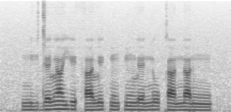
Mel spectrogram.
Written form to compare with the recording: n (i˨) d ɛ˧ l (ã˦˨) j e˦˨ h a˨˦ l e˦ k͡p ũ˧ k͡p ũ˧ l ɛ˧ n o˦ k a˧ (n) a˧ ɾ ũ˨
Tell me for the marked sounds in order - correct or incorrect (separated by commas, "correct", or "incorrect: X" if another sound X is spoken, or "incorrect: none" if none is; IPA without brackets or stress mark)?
correct, incorrect: ã˦, correct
